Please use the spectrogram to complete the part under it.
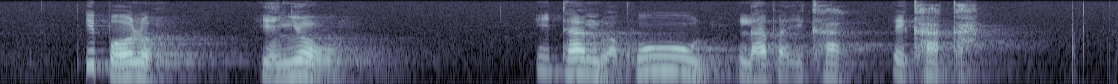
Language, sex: South Ndebele, male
